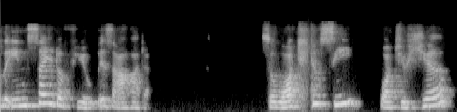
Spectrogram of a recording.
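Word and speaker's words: āhāra: very it's very simple ahara the word in Sanskrit which translates itself into food has two syllables in it ah and R okay ah means from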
